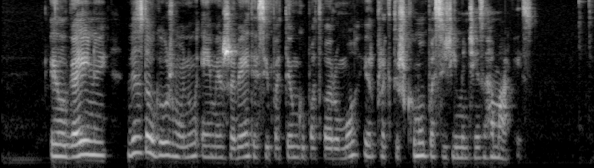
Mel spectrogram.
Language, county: Lithuanian, Marijampolė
